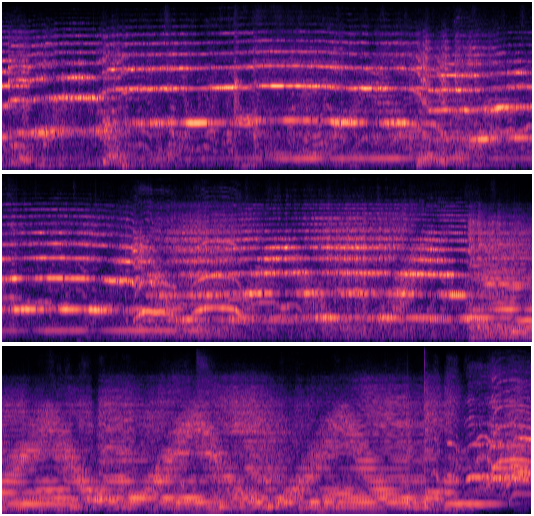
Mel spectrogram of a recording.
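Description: Electric guitar played with a violin bow through effects: long held notes that slide between pitches. About two-thirds of the way through they turn into a denser swirl of overlapping, sweeping tones.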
